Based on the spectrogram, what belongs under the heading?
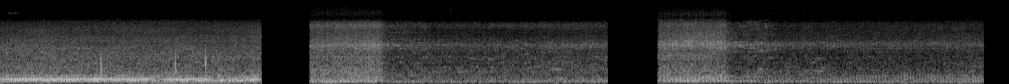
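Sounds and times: street traffic: 0:00.0 - 0:09.9.

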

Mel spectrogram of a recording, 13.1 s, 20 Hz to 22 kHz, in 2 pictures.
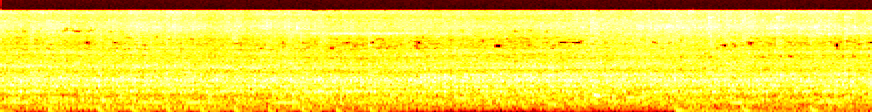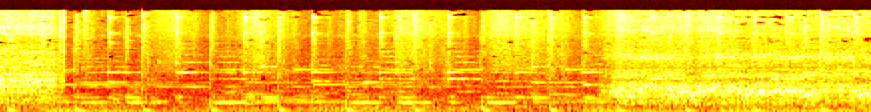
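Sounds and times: background music: 0:00.0 - 0:03.4, 0:05.0 - 0:13.0
butane torch hissing: 0:00.0 - 0:13.0.

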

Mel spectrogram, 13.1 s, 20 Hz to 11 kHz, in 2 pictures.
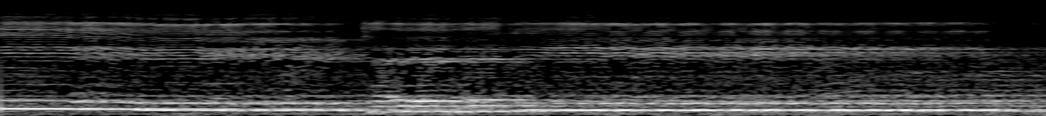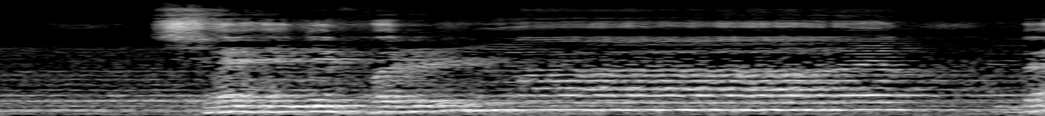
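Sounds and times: man chanting a lament: 0:07.5 - 0:13.0.

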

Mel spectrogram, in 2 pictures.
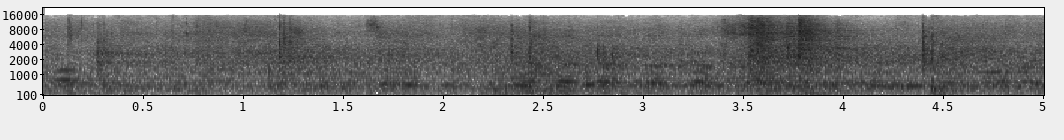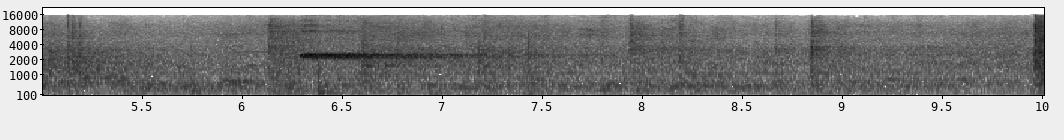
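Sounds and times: voices echoing in rink: 0:00.0 - 0:10.0.

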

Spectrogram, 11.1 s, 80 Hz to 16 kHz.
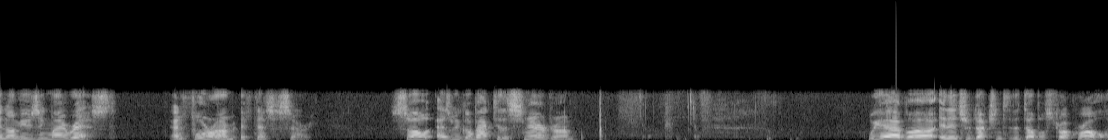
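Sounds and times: faint rustling and shuffling: 0:04.8 - 0:08.2.

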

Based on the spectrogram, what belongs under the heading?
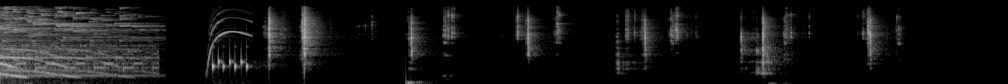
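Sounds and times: rising and falling sound effect: 0:00.0 - 0:02.6.

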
